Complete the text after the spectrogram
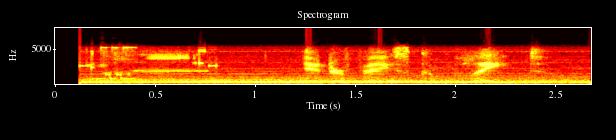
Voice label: Computer Voice; Star Trek; StarTrekLCAR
